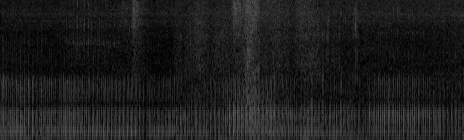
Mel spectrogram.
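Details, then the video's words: Short stretch of domestic cat purring, a dense low rumble that swells and softens with each breath. "Purring of a Cats"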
